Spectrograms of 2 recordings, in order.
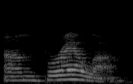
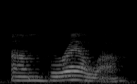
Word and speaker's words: umbrella: it all right now Paige I'm gonna say it umbrella umbrella where is that accent yes ma'am it is right here in the middle nice job Paige good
